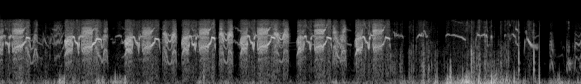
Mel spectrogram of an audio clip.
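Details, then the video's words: Grey francolin recorded in 2010: loud, high arched whistled notes repeated about once a second, with sharp clicking and crackling noise throughout and quieter separate notes near the end. "Lavuka Sound"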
